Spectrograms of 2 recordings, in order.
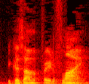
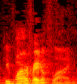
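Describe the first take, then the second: First: Flying leaned on, falling at the end; stress on flying. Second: Aren't leaned on, the rest falling away; stress on aren't. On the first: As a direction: make flying the word that matters. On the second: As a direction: correct them by hitting aren't. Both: Shown as a demonstration.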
